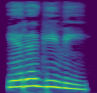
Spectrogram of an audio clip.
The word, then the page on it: ಏರುಗಾವು: Kannada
